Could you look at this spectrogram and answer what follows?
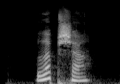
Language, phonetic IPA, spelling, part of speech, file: Russian, [ɫɐpˈʂa], лапша, noun, Ru-лапша.ogg
- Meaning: 1. noodle, noodles 2. telephone wire (wires), especially not twisted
